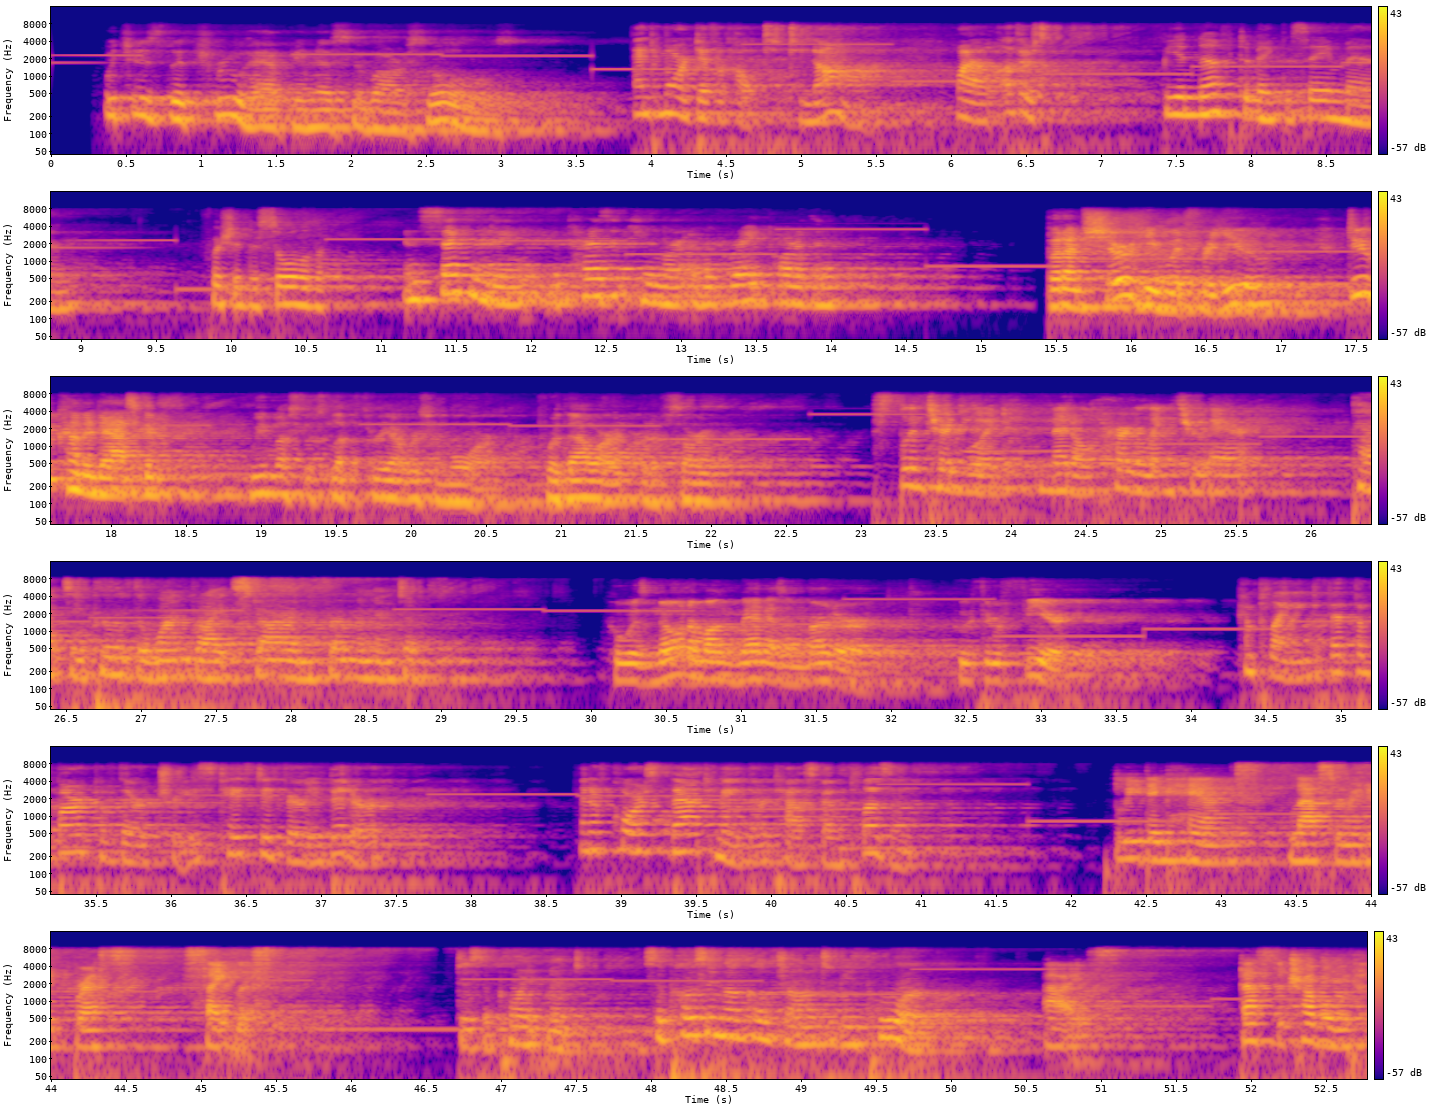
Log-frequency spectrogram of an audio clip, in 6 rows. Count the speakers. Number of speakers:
nine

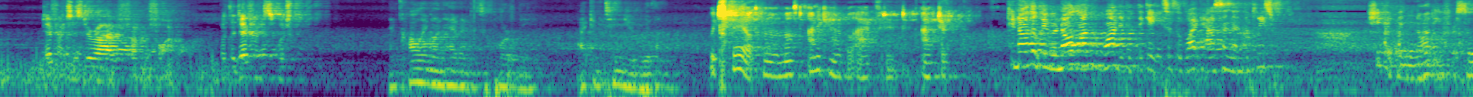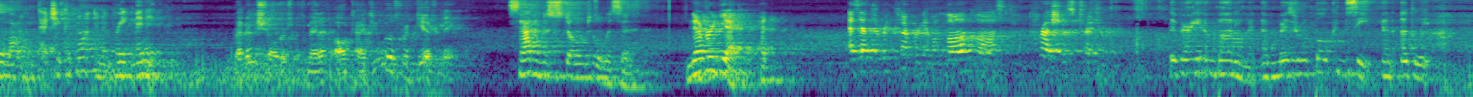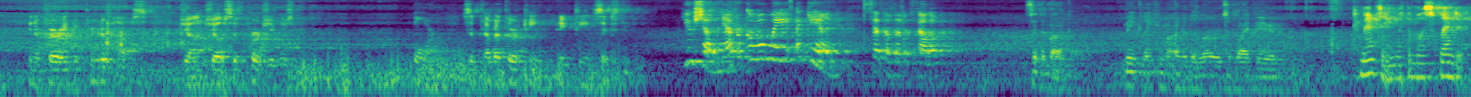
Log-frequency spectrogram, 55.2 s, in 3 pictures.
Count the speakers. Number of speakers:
ten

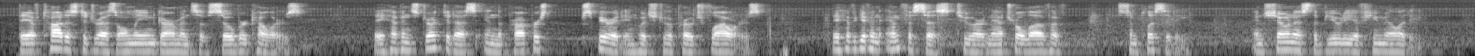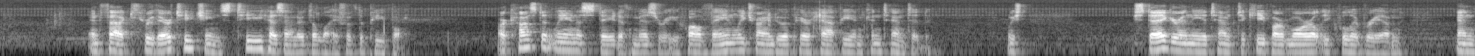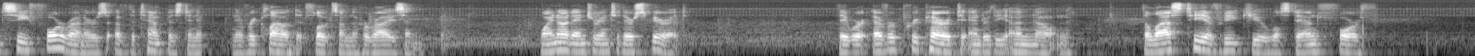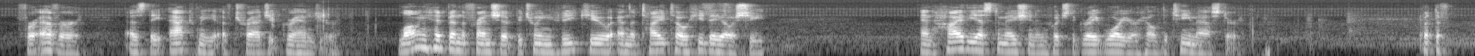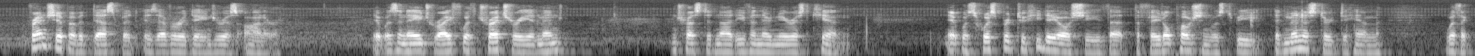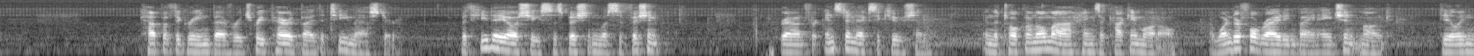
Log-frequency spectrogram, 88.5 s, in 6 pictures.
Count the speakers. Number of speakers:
one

